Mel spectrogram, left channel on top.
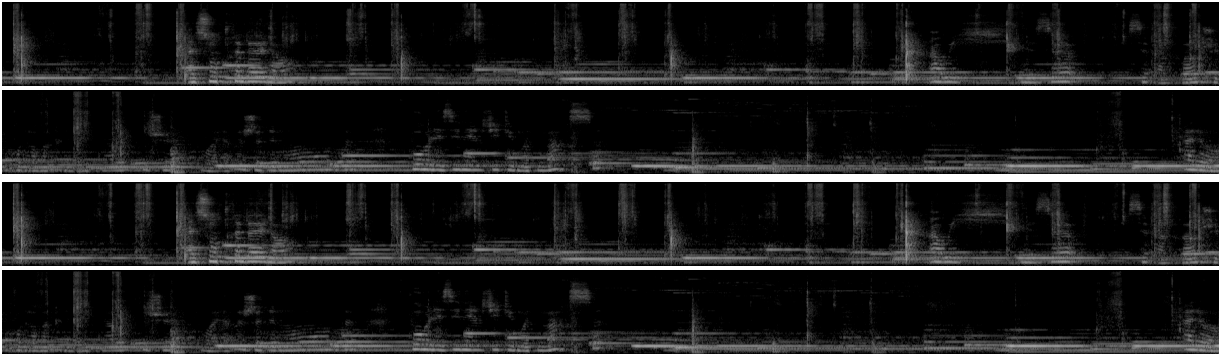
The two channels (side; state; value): both; normal; correlation 0.90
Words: Elles sont très belles, Ah oui, mais ça, c'est pas grave. Je vais prendre l'oracle de Tao. Voilà, je demande pour les énergies du mois de mars.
